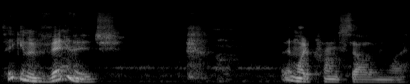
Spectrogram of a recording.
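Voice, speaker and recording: A man reading a play part as an anxious, pleading man, halting and imploring. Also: medium pitch, huge pitch swings, a little hiss or hum. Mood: desperate. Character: anxious, pleading man desperate to keep his housemate. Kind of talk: readers theatre play reading.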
